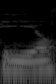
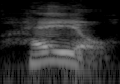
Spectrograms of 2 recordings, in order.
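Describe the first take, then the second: First: The vowel sounds like the one in 'heel'. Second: The vowel sounds like the one in 'hail'. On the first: The speaker calls it wrong. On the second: The speaker calls it right.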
